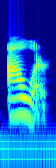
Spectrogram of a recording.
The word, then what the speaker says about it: hour: problem here for example our starts with H it is not a vowel not at all but pay attention to the pronunciation on our ah the first sound that you hear is a vowel and this is what matters this is what's important our ah so then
